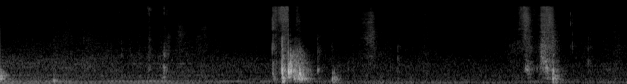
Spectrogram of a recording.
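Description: Books being pushed and slid into place on a bookshelf: a knock at the start, then two short sliding scrapes about three seconds and five and a half seconds in. A low hum stops about two seconds in.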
